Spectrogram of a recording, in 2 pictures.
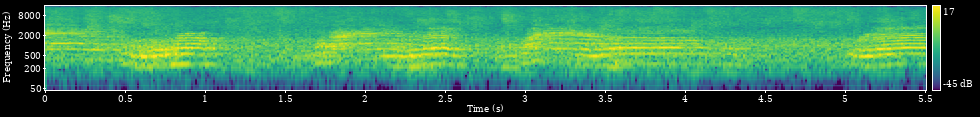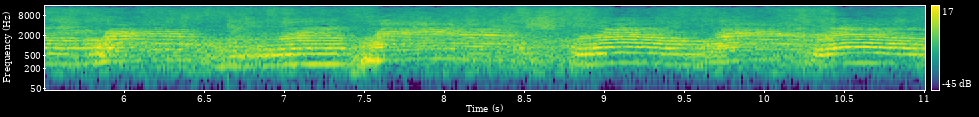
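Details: Several Siamese cats yowling at shower time: repeated prolonged meows, each arching up and down in pitch, following one another almost without pause.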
